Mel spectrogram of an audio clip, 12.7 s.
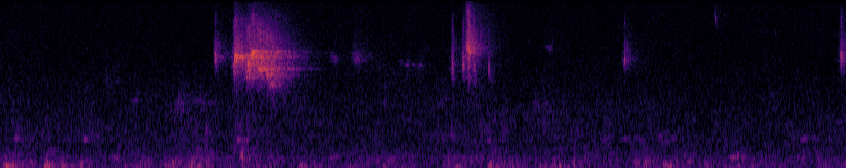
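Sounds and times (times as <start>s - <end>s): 
bird calling: 3.5s - 4.5s.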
